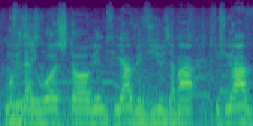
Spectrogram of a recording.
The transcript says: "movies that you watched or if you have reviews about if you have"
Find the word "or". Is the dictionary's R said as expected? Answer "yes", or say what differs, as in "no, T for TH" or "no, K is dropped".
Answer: no, W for R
